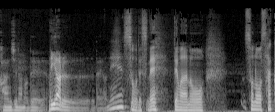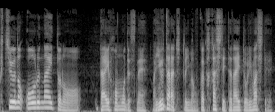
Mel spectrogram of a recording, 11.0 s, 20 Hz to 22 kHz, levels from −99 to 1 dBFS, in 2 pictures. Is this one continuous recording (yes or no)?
no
